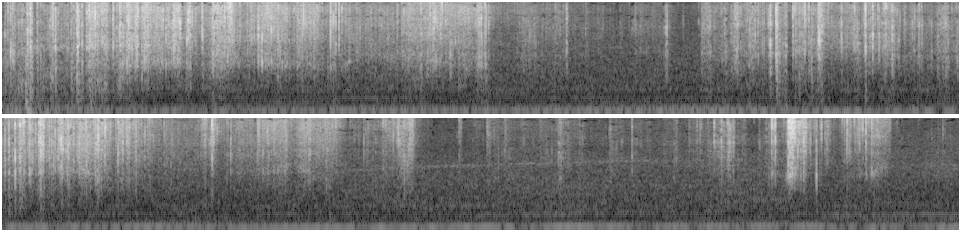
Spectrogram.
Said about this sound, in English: Damn it, I had a leaf and it felt crunchy as hell. Listen to this. That's a real crunchy leaf.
